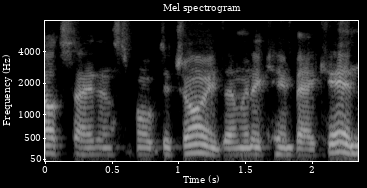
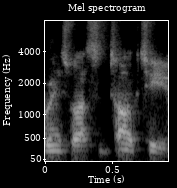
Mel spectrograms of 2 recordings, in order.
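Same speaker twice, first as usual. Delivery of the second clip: deep, low voice kept soft; 5 semitones lower, 5 dB quieter than usual. Retelling a phone call where a new voice came on the line, imitating a deep voice. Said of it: "this deep voice came on".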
